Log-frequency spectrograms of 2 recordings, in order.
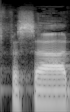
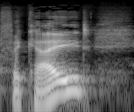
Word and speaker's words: facade: third one facade uh so pronounce facade not Forcade is really the front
